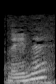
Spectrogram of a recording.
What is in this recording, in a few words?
cantonese and you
